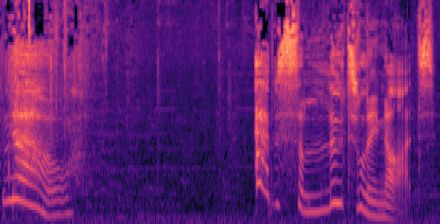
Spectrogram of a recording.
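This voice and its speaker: An actress playing a vain, imperious older wife in a radio drama, theatrical and indignant. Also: female voice, high voice, sing-song, drawn-out words, faint music behind, heavily acted. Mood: indignant, haughty. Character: vain, haughty older wife resisting a hearing aid.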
